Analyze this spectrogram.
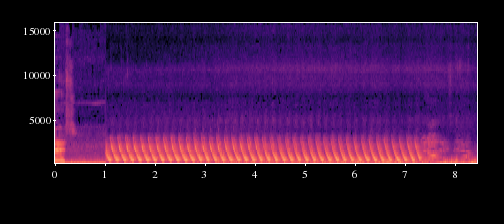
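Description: A ship's siren warbles rapidly and loudly, then stops.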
